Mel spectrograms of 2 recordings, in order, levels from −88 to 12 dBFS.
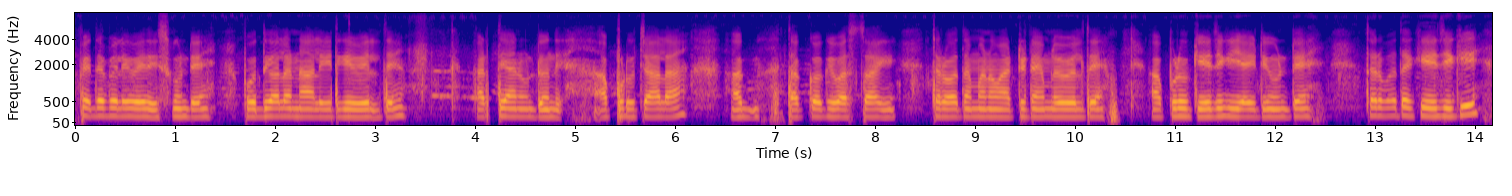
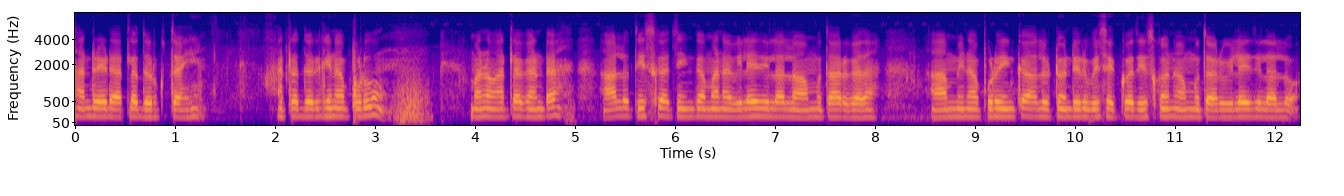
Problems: background sounds at intervals, continuous background conversations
